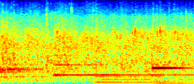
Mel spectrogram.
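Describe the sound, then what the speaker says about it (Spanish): Church congregation applauding during a Spanish-language sermon, a sustained wash of clapping mixed with steady tones from a keyboard or organ playing underneath. "Dale un fuerte aplauso al Rey de los cielos."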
